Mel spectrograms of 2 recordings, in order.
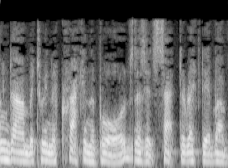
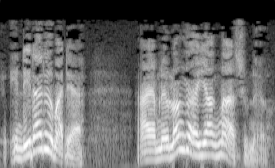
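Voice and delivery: higher, louder, falling away at the end; bravely persisting; 6 semitones higher, 5 dB louder than usual. A narrator's reading. Mouse husband answers his annoyed wife, bravely persisting. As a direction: stand your ground with a pompous flourish. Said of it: "he persisted bravely".

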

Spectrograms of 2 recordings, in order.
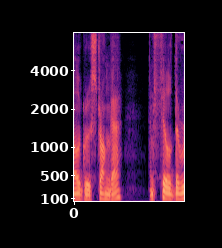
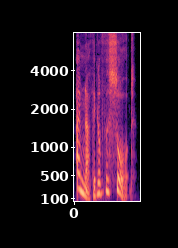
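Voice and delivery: indignant; 13 semitones higher, 3 dB louder than usual. Acted. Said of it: "stamping her foot".

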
